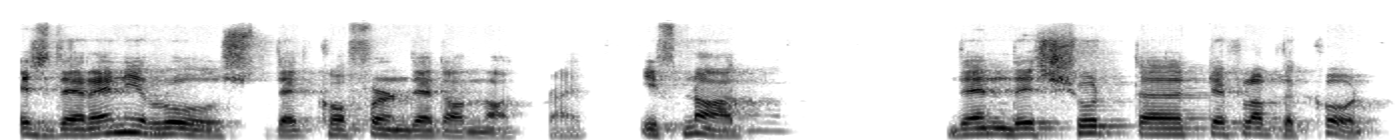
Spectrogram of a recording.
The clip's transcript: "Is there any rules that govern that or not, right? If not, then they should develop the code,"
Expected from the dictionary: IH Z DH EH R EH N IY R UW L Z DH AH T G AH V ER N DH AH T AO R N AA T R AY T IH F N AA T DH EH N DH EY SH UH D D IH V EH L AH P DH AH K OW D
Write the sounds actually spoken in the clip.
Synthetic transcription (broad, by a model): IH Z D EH R EH N IY R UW L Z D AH T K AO F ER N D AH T AO R N AA T R AY T IH F N AA T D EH N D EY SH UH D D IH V L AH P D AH K OW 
